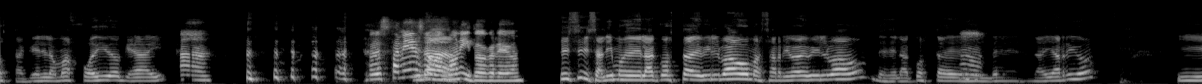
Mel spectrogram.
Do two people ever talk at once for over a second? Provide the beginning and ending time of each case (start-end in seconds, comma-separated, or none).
none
